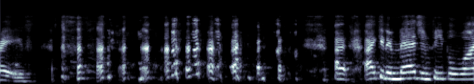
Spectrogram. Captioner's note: both laughing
